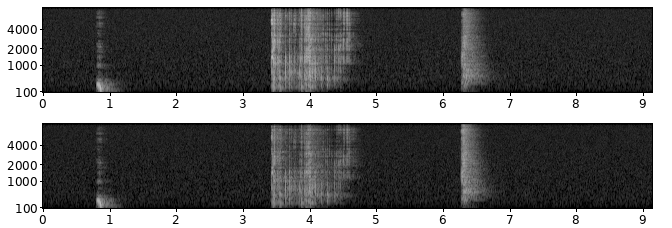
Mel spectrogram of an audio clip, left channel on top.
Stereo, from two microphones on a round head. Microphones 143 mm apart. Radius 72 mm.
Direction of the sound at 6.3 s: 85° right.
